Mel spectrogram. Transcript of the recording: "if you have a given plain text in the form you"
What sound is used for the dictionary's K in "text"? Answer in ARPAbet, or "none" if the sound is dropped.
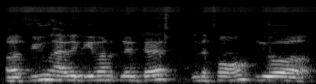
none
